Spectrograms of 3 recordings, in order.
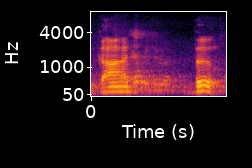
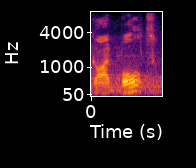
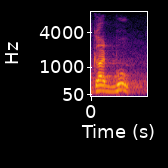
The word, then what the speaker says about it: Godbout: with a gentleman by the name of God Buu that's how you pronounce it yeah well that's what I thought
